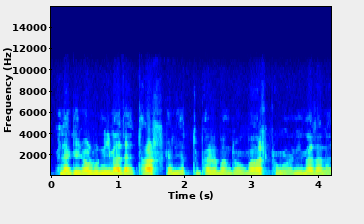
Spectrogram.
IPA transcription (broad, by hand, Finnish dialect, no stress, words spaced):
minækiːn olːun niː mætæ etːæ ɑskeliet tulʲ permɑntoːŋ kum mɑ ɑstuŋ kun olʲ niː mætænæ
